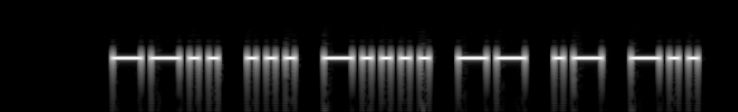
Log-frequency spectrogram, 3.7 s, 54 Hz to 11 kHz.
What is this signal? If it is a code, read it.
Morse code, heard as a keyed tone, about 25 wpm, 700 Hz. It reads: ZS6MAD
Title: DXCC-100 Call Signs - 6 Characters - Repeated 2x - 25wpm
